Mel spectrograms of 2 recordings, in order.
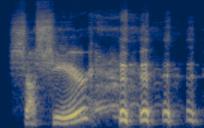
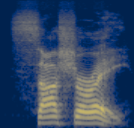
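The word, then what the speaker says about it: Chachere: At first, I thought it was Shashir, but apparently it's pronounced Sachere. Andre Sachere.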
